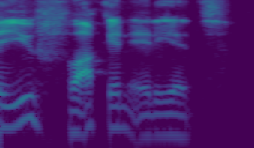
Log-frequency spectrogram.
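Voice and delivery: blunt, berating voice. Imagining being the team's football coach walking in: speaking as the football coach. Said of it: "If I'm the football coach of that team, I walk in there and I say".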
